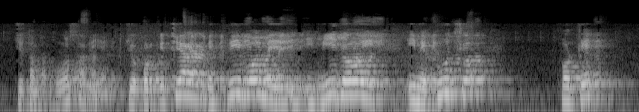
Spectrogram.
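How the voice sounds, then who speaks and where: A woman with an Andalusian accent, fairly high in pitch, with lively intonation at a moderate pace over noticeable background noise. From Andalusia, Dos Hermanas. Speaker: poet and businesswoman. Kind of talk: book presentation talk.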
